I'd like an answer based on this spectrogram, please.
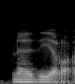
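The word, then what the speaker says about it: نذيرا: Kemudian pada lafal nadhira, ini ada bacaan mad iwad, yang dimana cara membacanya adalah merubah huruf fathatain, awalnya ron, berubah menjadi panjang, nadhira, maka dinamakan iwad.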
